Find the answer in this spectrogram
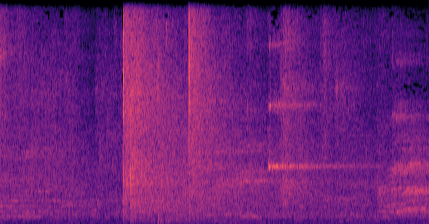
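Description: Badminton rally in a large sports hall: rackets striking the shuttlecock, the loudest a sharp smack a little over a second in that rings briefly in the hall, with background voices from the courts.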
